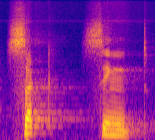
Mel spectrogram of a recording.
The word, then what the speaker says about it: succinct: इसमें स्पेलिंग में double C है, SUCCINCT, तो ये सक्सिंक्ट, just you divide it into two parts and then you pronounce it, सक्सिंक्ट, सक्सिंक्ट, clear है।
